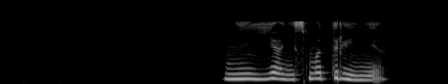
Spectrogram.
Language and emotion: Russian, angry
